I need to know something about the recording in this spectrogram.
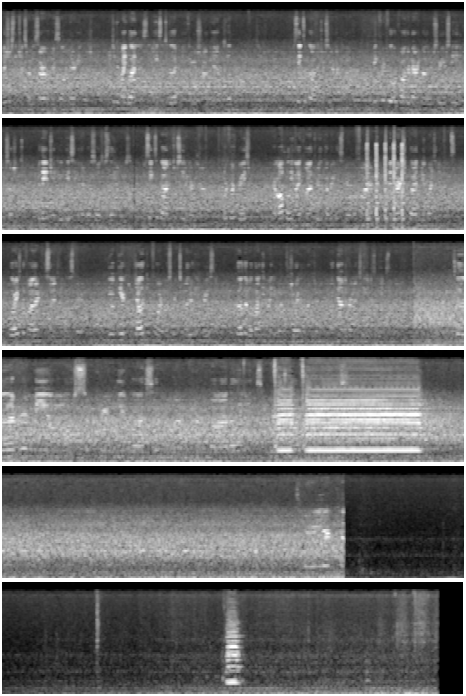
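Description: Steady road and tyre noise from a car driving through a tunnel. A car horn sounds once for about a second, roughly two-thirds of the way in, and is the loudest thing heard. Near the end the noise drops suddenly to a quieter road hum.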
